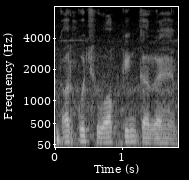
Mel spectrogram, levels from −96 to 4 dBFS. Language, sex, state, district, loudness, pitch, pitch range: Hindi, male, Uttar Pradesh, Ghazipur, -27 LUFS, 110 Hz, 100-120 Hz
